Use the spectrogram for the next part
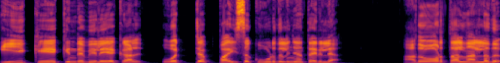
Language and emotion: Malayalam, angry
